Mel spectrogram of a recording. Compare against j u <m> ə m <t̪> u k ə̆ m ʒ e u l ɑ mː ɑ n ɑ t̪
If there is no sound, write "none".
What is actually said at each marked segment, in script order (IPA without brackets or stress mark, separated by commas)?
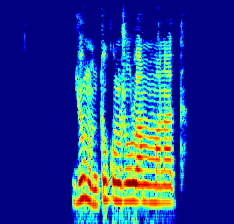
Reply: m, t̪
